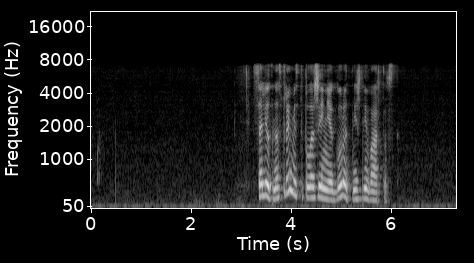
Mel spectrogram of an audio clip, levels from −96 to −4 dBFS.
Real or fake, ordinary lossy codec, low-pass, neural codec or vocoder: fake; none; 7.2 kHz; codec, 44.1 kHz, 7.8 kbps, Pupu-Codec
